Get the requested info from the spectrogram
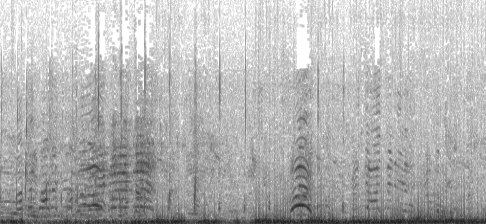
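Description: People talking, with one raised voice a little past halfway, over a loud, uneven low rumble.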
